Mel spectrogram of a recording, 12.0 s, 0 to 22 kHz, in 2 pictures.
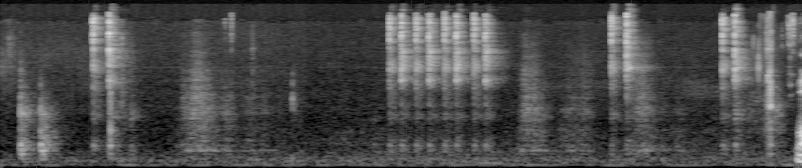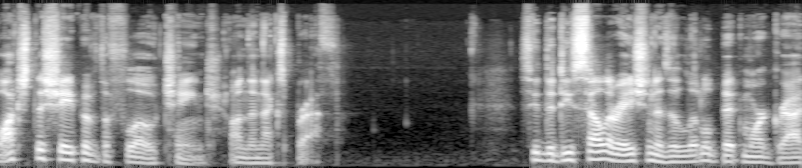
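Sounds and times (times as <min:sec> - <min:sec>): faint computer clicks: 0:02.9 - 0:03.8.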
